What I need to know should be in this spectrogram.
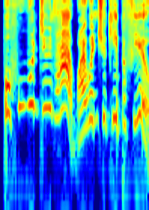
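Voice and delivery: can't believe they gave them all away; shocked disbelief. Real, not acted. Co-host stunned that every covid test was given away.

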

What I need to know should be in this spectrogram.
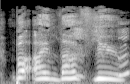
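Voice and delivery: slow, drawn-out mock pleading; mock crying boyfriend. Crying boyfriend begging after cheating, mocked pleading. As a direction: whine it slowly, imitating a tearful ex. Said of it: "He started crying".

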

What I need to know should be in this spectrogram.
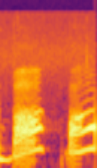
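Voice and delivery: high, playful chicken clucking; mock chicken clucks. Joking about the Easter Bunny, high mock chicken clucks.

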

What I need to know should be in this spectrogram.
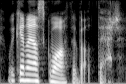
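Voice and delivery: hushed unvoiced aside; whisper. Real, not acted. Side comment to listeners in a whisper. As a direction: drop to a whisper.

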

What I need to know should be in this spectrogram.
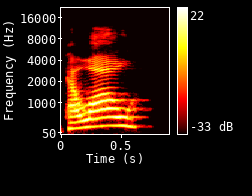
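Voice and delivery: high, loud answering-the-phone hello; mimicked phone greeting; phone pickup.

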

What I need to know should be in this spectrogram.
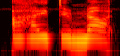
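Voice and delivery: defiant possessed howl. A narrator's reading. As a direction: howl it like a spirit has you. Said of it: "I howled with Martinos".

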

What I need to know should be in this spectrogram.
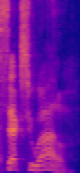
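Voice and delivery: Bisexual said the Spanish way, bee-sek-SWEL; Spanish pronunciation. Shown as a demonstration. Answering how to say it in Spanish, Spanish pronunciation. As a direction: pronounce Bisexual like a Spanish word. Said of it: "How do you say bisexual in Spanish?".

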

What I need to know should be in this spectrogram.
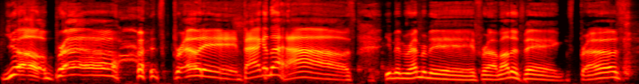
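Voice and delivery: bro voice. Acted. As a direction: hype frat bro shouting. Brody bro character intro.

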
